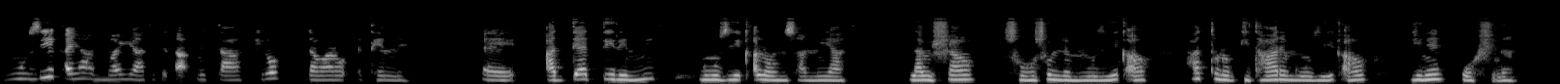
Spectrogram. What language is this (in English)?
Sidamo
